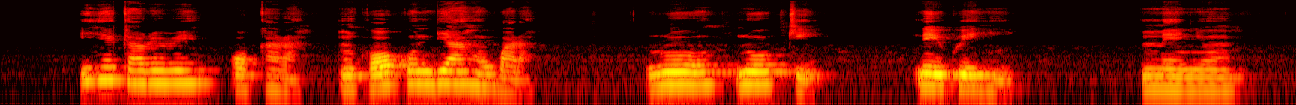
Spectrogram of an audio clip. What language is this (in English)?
Igbo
